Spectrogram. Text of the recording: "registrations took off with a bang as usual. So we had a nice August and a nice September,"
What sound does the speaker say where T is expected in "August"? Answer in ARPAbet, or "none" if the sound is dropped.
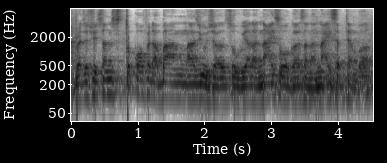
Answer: none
